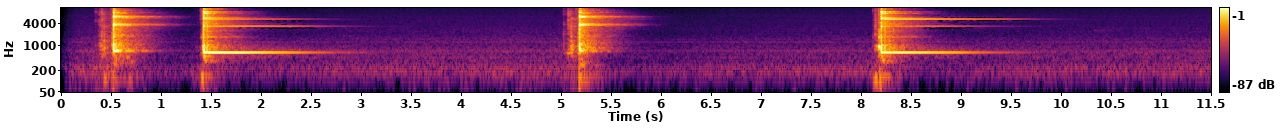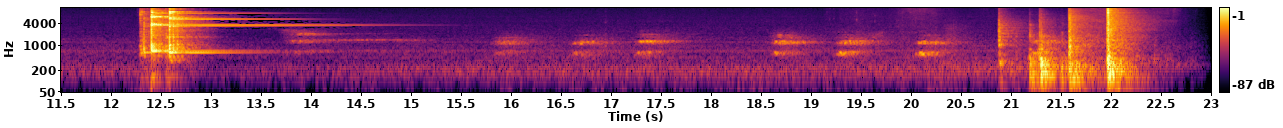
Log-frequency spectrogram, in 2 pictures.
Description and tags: Ring NYC apartment doorbell, neighbor dog barks
Typical NYC apartment doorbell ringing. The neighbor's dog starts barking at the end of the take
